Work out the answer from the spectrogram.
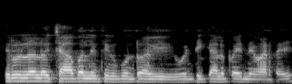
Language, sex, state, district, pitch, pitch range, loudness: Telugu, male, Telangana, Nalgonda, 130 Hz, 125-140 Hz, -15 LUFS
